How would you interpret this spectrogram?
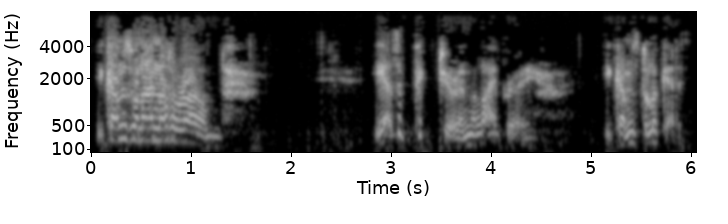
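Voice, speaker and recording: An actress playing an emotional, defensive, jealous wife in a 1940s radio melodrama, with a faltering manner. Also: female voice, a little high, very animated, moderate pace, slightly rough, no room sound, heavily acted. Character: distraught, jealous, defensive wife under suspicion. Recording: dull vintage radio recording.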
